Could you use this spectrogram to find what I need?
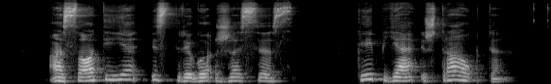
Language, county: Lithuanian, Alytus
